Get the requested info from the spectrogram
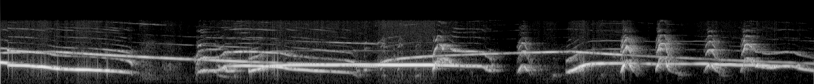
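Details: Two Miniature Schnauzers, Duke and Duchess, in a joint howl: long wavering tones sliding down and up, overlapping voices, ending in a run of short pulsed yelping notes.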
